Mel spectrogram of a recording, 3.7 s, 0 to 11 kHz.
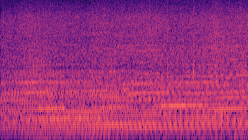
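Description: Onboard roar of a Chevrolet NASCAR Craftsman Truck Series race truck at the Milwaukee Mile in 1999, a loud, continuous, steady engine drone with layered harmonic tones and no talk.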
